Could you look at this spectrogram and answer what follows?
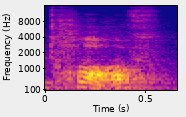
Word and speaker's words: tav: This is the tav. Okay? So it's simply pronounced T, with a T.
